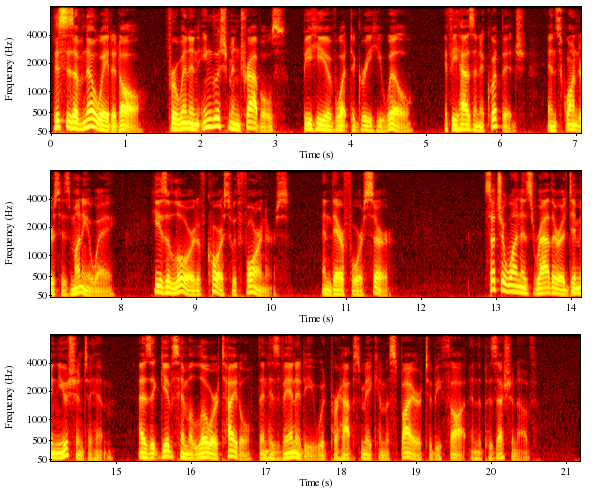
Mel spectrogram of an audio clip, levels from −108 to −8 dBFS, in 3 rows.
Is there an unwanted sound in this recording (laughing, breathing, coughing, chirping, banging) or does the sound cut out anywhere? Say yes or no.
no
